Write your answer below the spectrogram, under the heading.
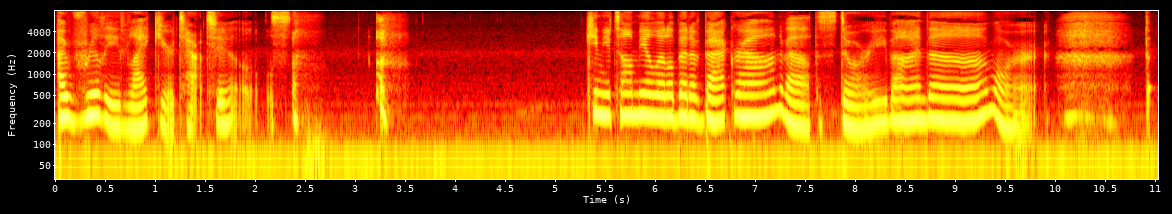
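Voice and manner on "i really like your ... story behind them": suggestive, winking, flirty delivery. Retelling what a man said to the speaker, imitating a winky tone. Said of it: "in a winky tone he said".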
